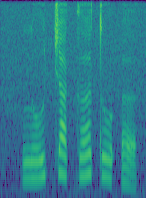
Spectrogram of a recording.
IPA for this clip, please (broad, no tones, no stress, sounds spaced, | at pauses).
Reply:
l o c a k ɐ t o ʔ ɐ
